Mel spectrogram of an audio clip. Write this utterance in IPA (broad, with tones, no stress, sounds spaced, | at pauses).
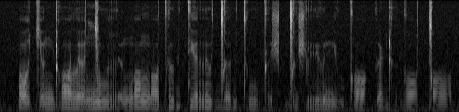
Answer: ɔ̰˦ c ə̰˧ ŋ ɖʱ ɔ˧ l ə̰˦˨ ŋ͡ǀ u˦ r ə̰˨ ŋ ɔ˦ ŋ ɔ˧ tʼ ɯ˦ ɡ tʲ ə˦ r ɯ˦ ɡ͡ǀ ə̰˦ ɡ tʰ u˦˨ kʼ ə̰˨ ʃ ɡ͡ǀ ə˦ ʃ rʲ ɯ˦ nʲ ṵ˨˦ kʼ ɔ˧ k ə̰˦ ɖʱ ə˧ ɡ ɔ˦˨ ǀ ɔ˦˨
